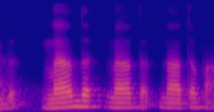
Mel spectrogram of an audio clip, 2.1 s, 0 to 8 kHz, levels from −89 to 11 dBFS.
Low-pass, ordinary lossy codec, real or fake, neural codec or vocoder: 7.2 kHz; none; fake; codec, 24 kHz, 0.9 kbps, WavTokenizer, large speech release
